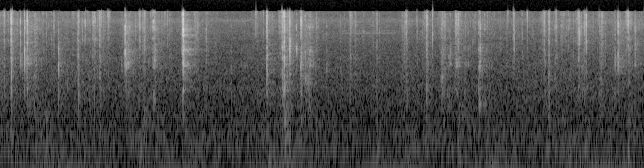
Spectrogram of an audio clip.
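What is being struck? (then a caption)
Bar of soap scraped by a metal blade. A metal knife blade scrapes and shaves small flakes from a solid, oval, dry black soap bar with white stripes, held in the hand. A quiet run of bright, crisp crinkling scrapes and ticks is heard, with a few sharper snaps standing out, over a low, steady background.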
